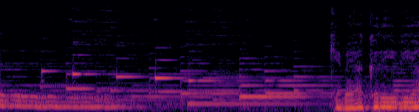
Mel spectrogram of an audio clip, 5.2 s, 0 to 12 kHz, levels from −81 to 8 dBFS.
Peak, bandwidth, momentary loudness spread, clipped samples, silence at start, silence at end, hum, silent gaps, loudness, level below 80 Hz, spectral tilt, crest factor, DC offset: -22 dBFS; 10 kHz; 10 LU; under 0.1%; 0 s; 0 s; none; none; -40 LUFS; -56 dBFS; -8 dB/octave; 16 dB; under 0.1%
